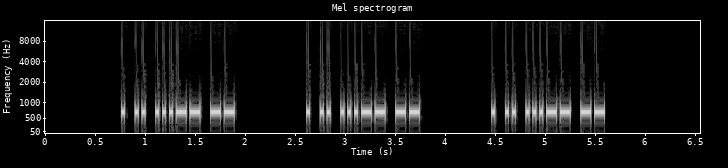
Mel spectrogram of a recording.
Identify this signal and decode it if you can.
Morse code, heard as a keyed tone, about 34 wpm, 700 Hz. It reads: EI3M EI3M EI3M
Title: DXCC-100 Call Signs - 4 Characters - Repeated 3x - 35wpm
